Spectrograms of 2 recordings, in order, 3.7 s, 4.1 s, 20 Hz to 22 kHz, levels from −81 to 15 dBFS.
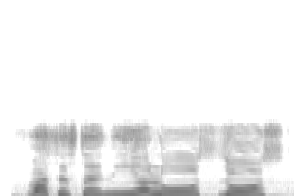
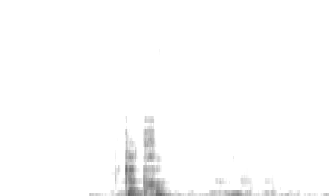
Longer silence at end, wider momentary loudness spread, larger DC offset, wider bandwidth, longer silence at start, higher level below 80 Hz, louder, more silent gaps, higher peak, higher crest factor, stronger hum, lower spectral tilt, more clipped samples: second, 0.15 s vs 1.1 s; second, 6 LU vs 20 LU; neither; about the same, 8.8 kHz vs 9 kHz; second, 0.35 s vs 1.55 s; first, -64 dBFS vs -74 dBFS; about the same, -34 LUFS vs -32 LUFS; neither; second, -18 dBFS vs -14 dBFS; second, 16 dB vs 24 dB; neither; second, -2 dB/octave vs -5.5 dB/octave; neither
